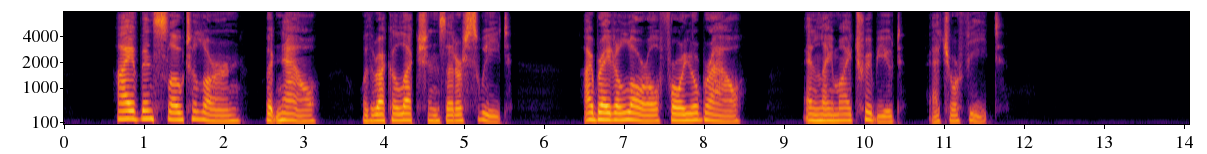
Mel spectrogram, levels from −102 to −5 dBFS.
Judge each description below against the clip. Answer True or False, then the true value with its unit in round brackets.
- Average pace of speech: False (120 wpm)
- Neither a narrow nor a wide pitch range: True (3.2 semitones)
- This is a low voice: False (160 Hz)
